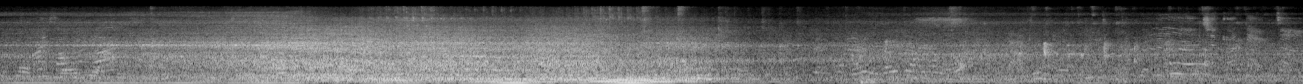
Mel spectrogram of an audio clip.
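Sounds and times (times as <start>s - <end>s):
diesel engine low hum: 0.0s - 13.0s
train wheels rushing on rail: 0.0s - 13.0s.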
